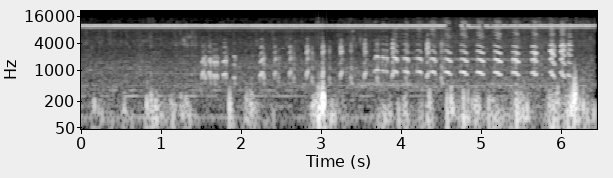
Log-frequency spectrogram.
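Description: A bird calling: a rapid run of short, pitched notes, about five a second, starting about one and a half seconds in and stopping near the end. Low thumps sound underneath, the loudest about three seconds in.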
